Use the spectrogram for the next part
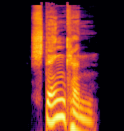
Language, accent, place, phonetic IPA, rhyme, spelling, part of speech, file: German, Germany, Berlin, [ˈʃtɛŋkn̩], -ɛŋkn̩, stänken, verb, De-stänken.ogg
- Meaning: first/third-person plural subjunctive II of stinken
